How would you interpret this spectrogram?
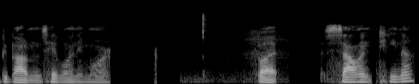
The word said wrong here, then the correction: Salernitana: Is that how you say it? I always say it wrong. – Salernitana. I'm gonna get it one day. – Salernitana. Thank you.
